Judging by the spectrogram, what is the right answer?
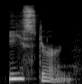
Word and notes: eastern: íːstərn; イースタン

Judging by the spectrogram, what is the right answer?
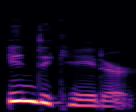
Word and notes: indicator: índikèitər; インディケィタァ

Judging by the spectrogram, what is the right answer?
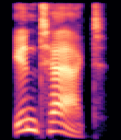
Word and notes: intact: intǽkt; インタァクト

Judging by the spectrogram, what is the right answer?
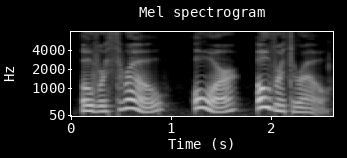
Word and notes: overthrow: òuvə r θróu; オウバァスロウ

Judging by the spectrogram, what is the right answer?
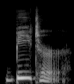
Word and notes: beater: bíːtər; ビータァ

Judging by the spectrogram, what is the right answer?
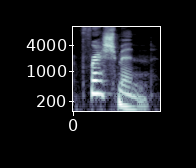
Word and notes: freshman: fréʃmən; フレッシュマン

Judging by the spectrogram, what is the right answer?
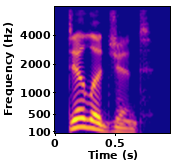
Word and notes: diligent: dílədʒənt; ディラジェント

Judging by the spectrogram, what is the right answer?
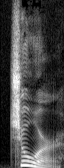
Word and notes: chore: tʃɔ́ː r; チョォワァ

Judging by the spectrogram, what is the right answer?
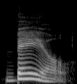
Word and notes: bail: béil; ベェョ

